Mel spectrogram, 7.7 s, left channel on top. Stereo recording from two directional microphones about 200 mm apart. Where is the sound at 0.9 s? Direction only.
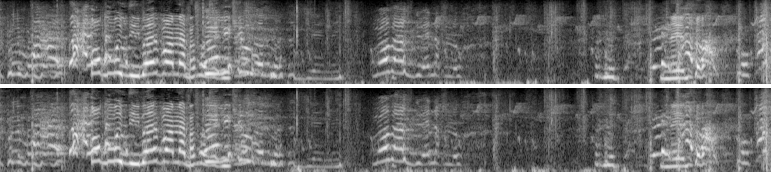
35° right (ahead or behind).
